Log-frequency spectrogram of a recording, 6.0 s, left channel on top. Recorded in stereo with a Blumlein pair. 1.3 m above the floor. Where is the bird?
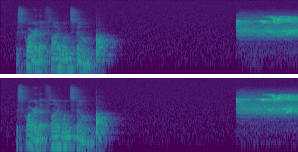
Straight ahead, 2 m.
